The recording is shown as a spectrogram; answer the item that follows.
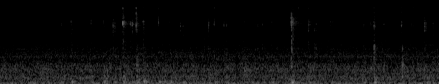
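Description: Typing on a computer keyboard: a run of faint, irregular keystrokes, one of them a little louder about three seconds in.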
